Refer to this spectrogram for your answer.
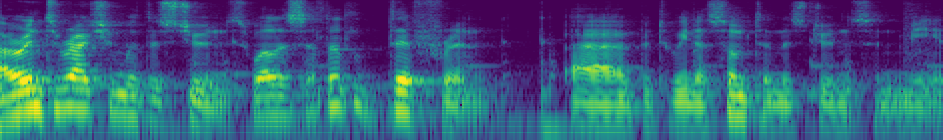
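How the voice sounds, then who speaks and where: Amid noticeable background noise and audible room echo, a man talks at a very fast pace with very wide pitch swings. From Scotland. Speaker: acting teacher. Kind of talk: interview.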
